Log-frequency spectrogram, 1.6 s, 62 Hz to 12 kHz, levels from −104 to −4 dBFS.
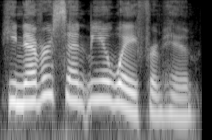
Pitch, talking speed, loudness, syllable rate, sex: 235 Hz, 265 wpm, -17 LUFS, 6.3 syllables/s, female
